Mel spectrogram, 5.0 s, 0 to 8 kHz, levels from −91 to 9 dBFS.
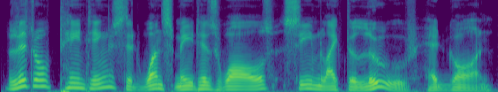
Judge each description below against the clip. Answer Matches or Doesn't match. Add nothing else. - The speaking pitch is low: Matches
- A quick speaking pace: Doesn't match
